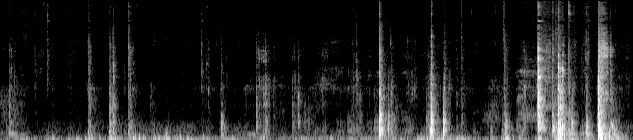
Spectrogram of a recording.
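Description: Screwdriver working the adjustment screw of a concealed cabinet hinge, with small metal clicks and scrapes. In the second half come sharper knocks, loudest in a cluster near the end as the plywood door is handled and pushed shut against the cabinet.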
